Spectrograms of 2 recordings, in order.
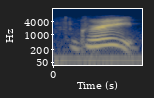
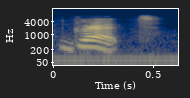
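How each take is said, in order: First: The vowel is a long 'ay' sound. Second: The vowel is a short 'eh' sound. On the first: The speaker calls it right. "Great, not gret" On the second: The speaker calls it wrong. "not gret"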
